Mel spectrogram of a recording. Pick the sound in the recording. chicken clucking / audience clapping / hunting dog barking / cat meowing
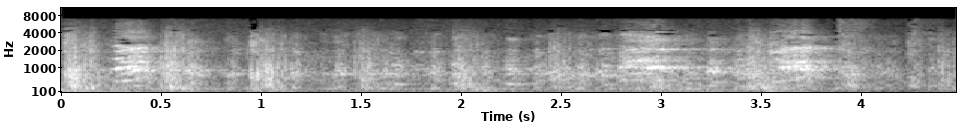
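chicken clucking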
